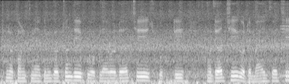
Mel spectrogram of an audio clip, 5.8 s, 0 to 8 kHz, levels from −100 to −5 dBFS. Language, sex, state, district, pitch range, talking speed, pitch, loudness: Odia, male, Odisha, Khordha, 110-120 Hz, 145 wpm, 110 Hz, -15 LUFS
